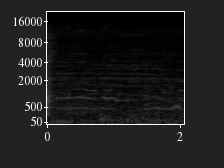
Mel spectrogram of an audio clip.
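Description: Near silence: faint room tone between speech.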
